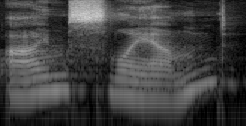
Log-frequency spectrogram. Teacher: the M goes straight into the D sound.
